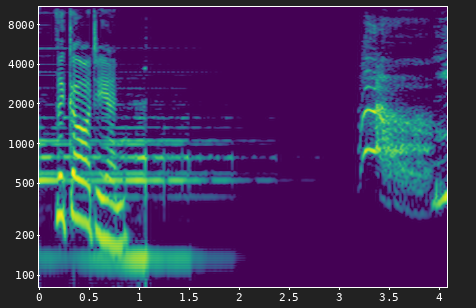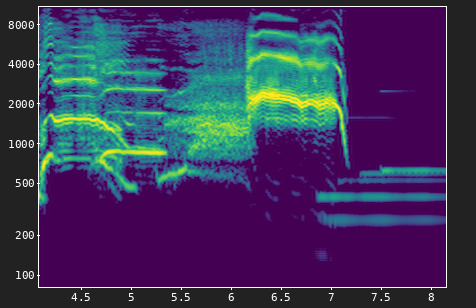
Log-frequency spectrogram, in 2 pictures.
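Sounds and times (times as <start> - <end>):
speech: 0.2 - 1.1
person letting out a loud piercing scream: 3.2 - 7.2.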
